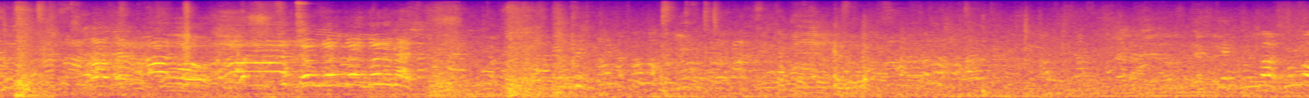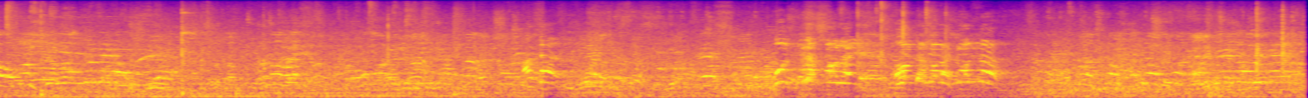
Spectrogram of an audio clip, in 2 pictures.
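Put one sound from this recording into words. Young men shout to each other in the distance outdoors.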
